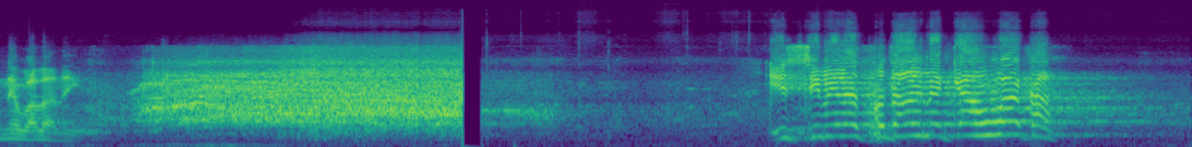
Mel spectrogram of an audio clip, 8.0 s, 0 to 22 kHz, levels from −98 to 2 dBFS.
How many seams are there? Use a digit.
1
